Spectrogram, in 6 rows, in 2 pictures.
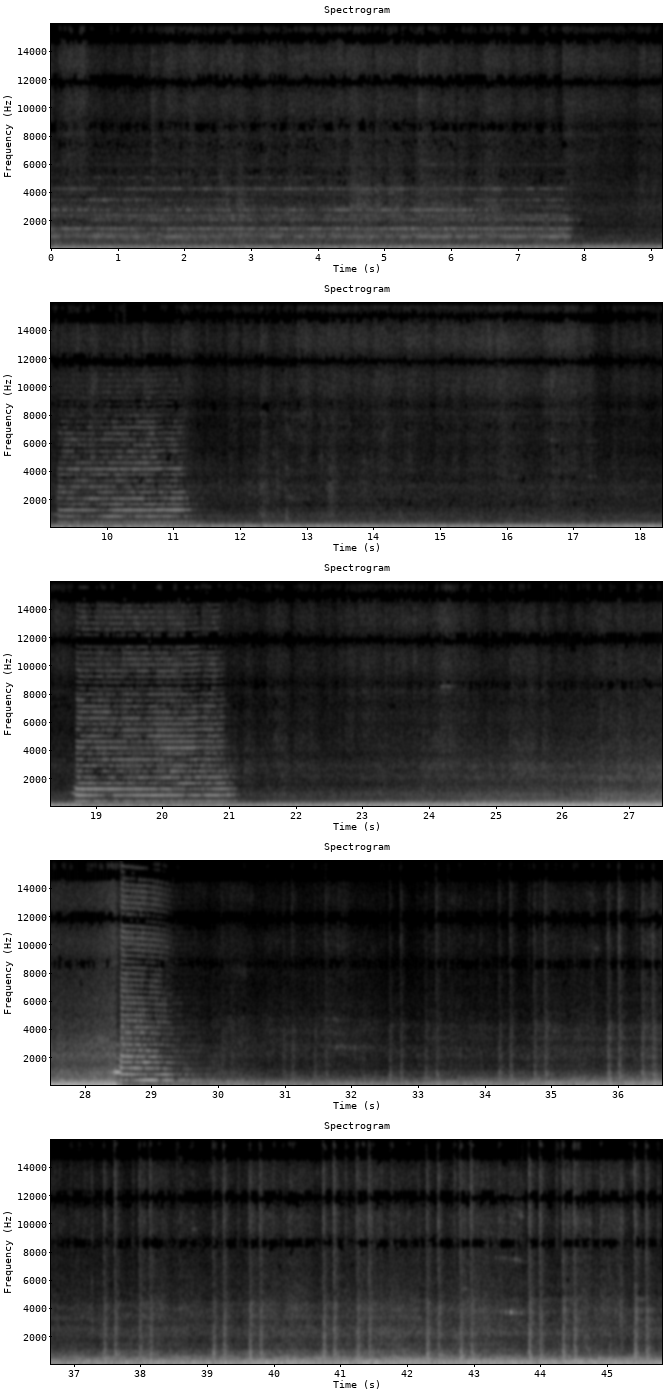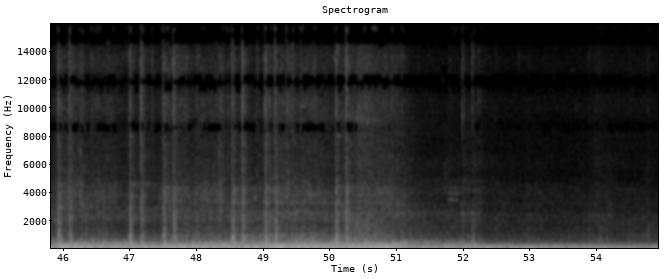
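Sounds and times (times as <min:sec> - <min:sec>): locomotive horn blasts: 0:00.0 - 0:08.0, 0:09.2 - 0:11.6, 0:18.6 - 0:21.3, 0:28.4 - 0:30.2
locomotive engine rumble: 0:00.0 - 0:54.9
passenger coaches rolling past: 0:00.0 - 0:54.9.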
